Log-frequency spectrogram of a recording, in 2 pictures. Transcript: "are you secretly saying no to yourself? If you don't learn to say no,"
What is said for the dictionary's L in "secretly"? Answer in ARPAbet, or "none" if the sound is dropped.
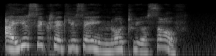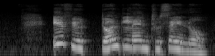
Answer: L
